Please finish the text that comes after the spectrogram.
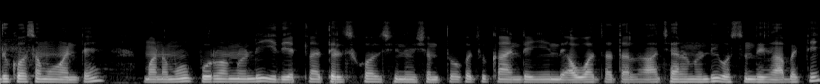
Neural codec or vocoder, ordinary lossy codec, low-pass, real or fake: none; none; none; real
